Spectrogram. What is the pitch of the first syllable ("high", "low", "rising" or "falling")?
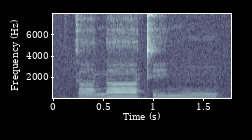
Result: low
